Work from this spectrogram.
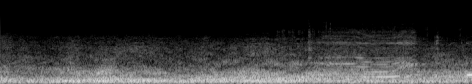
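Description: A Red Arrows display jet, Red 9, climbs overhead with a loud, steady jet roar that holds for several seconds, with a faint voice underneath.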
